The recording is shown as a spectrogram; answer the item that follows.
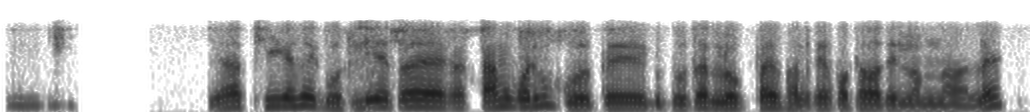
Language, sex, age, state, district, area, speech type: Assamese, male, 45-60, Assam, Morigaon, rural, conversation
